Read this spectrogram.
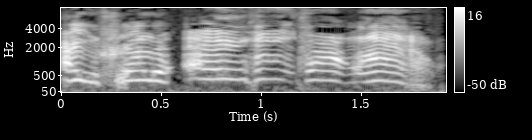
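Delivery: mouth full. Acted. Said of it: "and finish your chewing".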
